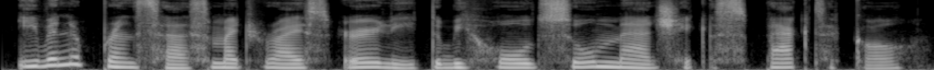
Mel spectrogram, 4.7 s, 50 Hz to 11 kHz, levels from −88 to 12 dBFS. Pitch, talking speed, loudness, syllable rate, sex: 200 Hz, 155 wpm, -18 LUFS, 4.4 syllables/s, female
